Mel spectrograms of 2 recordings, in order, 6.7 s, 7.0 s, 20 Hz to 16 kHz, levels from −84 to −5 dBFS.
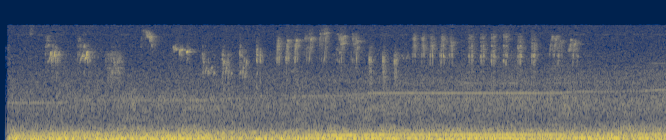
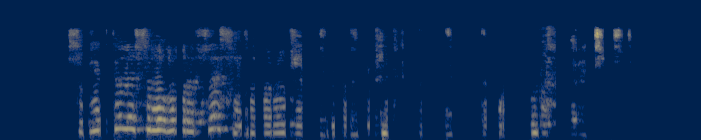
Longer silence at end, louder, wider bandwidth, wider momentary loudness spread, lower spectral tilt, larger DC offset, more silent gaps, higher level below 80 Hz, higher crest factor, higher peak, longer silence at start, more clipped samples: second, 0 s vs 0.7 s; first, -21 LUFS vs -35 LUFS; about the same, 8.4 kHz vs 8 kHz; second, 3 LU vs 26 LU; first, -6 dB/octave vs -3 dB/octave; neither; second, none vs 3.11-3.19 s, 4.08-4.18 s, 4.27-4.44 s, 4.59-4.80 s, 5.12-5.29 s, 5.62-5.69 s; first, -22 dBFS vs -80 dBFS; second, 12 dB vs 32 dB; about the same, -6 dBFS vs -8 dBFS; second, 0.05 s vs 0.7 s; neither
